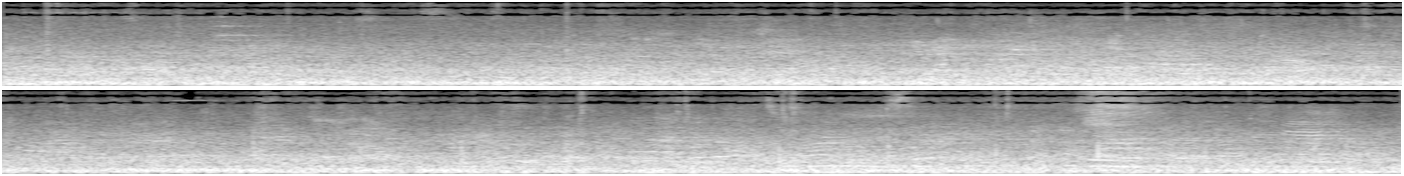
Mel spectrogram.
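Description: Footsteps tap on a wet pavement.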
